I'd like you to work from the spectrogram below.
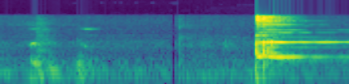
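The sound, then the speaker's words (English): A single bright clink of wine glasses touching in a toast, ringing on with a clear, sustained tone, preceded by a few faint, soft handling sounds. “Cheers to a hard discussion.”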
